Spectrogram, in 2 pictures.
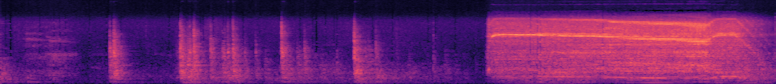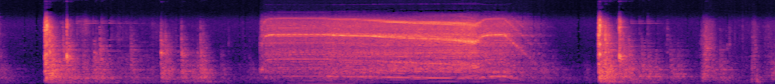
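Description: Battery-powered pipe press tool crimping press fittings twice, each press a motor whine of about four seconds that sinks in pitch as the jaws close, then sweeps up sharply and cuts off. Light clicks and knocks of the tool being handled come between the presses.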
